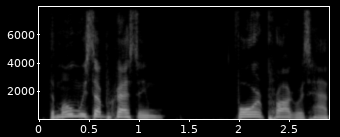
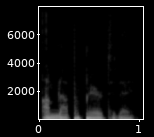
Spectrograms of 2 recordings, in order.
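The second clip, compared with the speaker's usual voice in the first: low quiet admission; 8 semitones lower, 7 dB quieter, faster than usual. Real, not acted. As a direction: lower and softer, "I'm not prepared today" mumbled down at the end. Quiet confession, then repeated loudly.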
